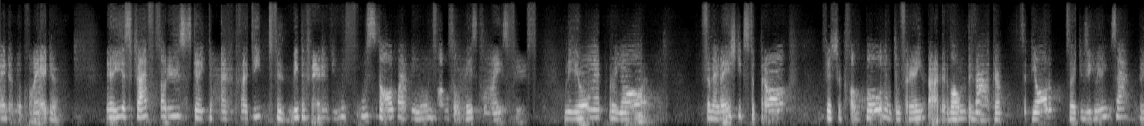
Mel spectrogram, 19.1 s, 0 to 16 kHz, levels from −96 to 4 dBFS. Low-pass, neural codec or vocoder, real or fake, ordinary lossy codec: 14.4 kHz; codec, 44.1 kHz, 0.9 kbps, DAC; fake; MP3, 96 kbps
